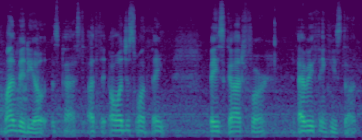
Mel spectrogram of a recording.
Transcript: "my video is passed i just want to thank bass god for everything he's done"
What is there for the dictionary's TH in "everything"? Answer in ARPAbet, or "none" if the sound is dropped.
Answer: TH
